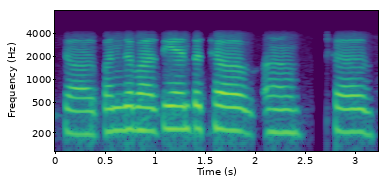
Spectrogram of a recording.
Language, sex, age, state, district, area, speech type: Sindhi, female, 30-45, Uttar Pradesh, Lucknow, urban, conversation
